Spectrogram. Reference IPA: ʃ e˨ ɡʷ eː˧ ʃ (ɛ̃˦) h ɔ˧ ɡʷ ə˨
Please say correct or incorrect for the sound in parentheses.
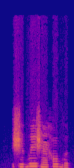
incorrect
